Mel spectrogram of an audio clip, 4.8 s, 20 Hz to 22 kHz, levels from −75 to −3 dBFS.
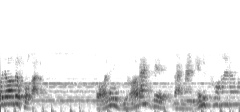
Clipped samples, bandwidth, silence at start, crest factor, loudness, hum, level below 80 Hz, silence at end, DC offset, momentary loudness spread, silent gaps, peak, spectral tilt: under 0.1%; 4 kHz; 0 s; 20 dB; -30 LUFS; none; -54 dBFS; 0 s; under 0.1%; 20 LU; none; -10 dBFS; -9.5 dB/octave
